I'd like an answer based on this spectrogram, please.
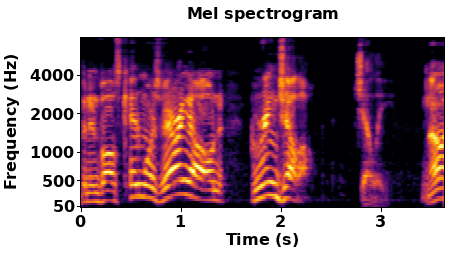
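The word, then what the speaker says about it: Green Jellÿ: to a Y, and put 2 dots over the Y, which is pronounced O, of course.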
